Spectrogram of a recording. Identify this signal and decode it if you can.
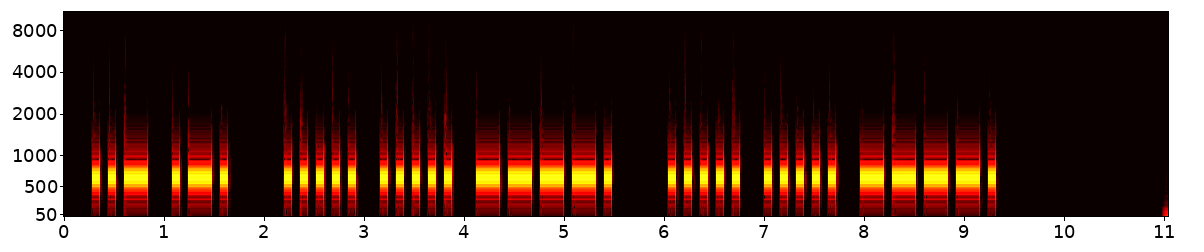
Morse code, heard as a keyed tone, about 15 wpm, 650 Hz. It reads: UR 559 559
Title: SOTA QSO Practice 15wpm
